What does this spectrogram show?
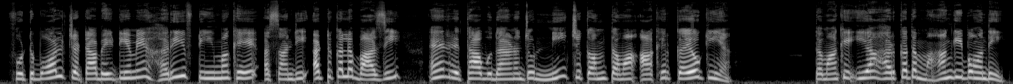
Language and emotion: Sindhi, angry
